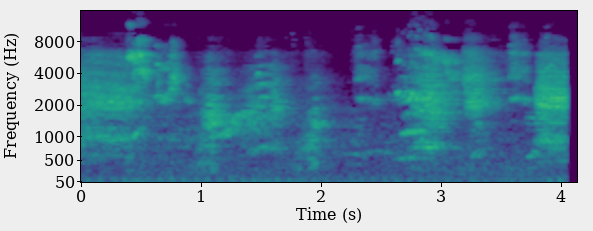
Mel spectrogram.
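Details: Brown lory calling with loud grating screeches and raspy squawks in uneven bursts, a brief quieter gap midway, then more harsh shrieks ending in a sharp high note.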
